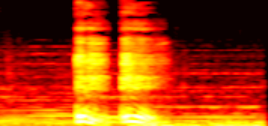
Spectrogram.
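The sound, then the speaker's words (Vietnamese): A dry throat clearing in two short, rough bursts close together, heard alone with no speech around it. “Lâm Động cuối cùng ho khan một tiếng, chắp tay mà nói.”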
